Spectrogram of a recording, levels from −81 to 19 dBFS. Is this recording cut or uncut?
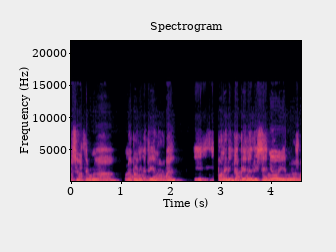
cut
